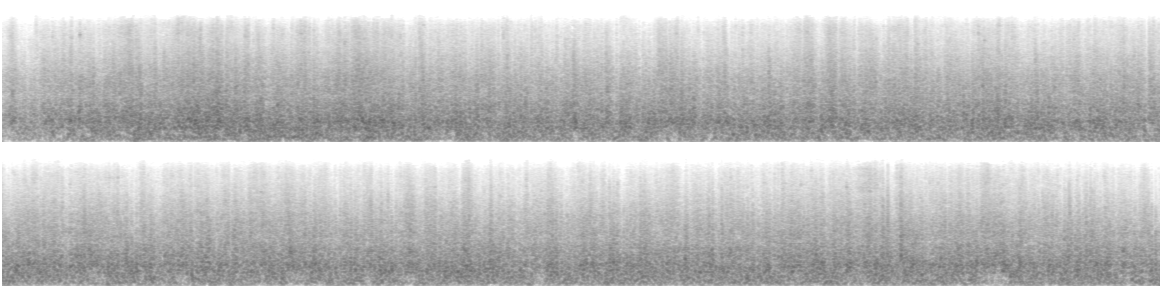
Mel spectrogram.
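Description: Passenger train's wheels rumbling and clattering on the rails as the coach crosses a steel truss bridge, steady throughout, with wind buffeting the microphone at the open door.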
